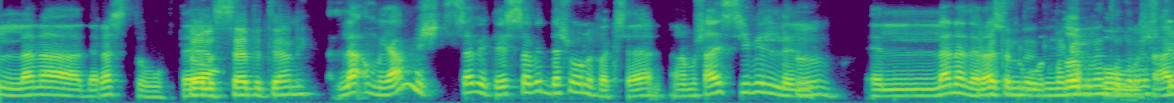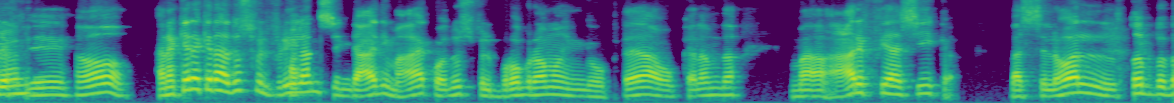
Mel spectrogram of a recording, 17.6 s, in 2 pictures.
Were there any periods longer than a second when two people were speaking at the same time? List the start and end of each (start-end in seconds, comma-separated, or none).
7.2-9.1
